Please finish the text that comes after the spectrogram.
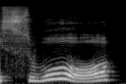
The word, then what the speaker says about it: swore: also means on he swore to protect me because it's an irregular verb swear swore swore because it includes where war war if you think about it where war war and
